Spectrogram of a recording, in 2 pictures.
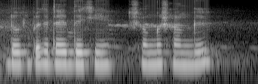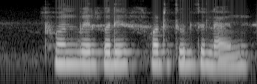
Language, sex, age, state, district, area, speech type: Bengali, female, 18-30, West Bengal, Dakshin Dinajpur, urban, spontaneous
